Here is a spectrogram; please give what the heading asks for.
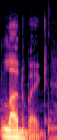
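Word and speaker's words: Ludwig: was founded by Elliot lwig yes the game pronounces it like the YouTuber not the Koopa sometime in the 30s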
